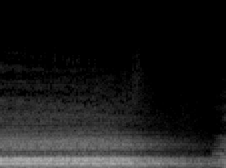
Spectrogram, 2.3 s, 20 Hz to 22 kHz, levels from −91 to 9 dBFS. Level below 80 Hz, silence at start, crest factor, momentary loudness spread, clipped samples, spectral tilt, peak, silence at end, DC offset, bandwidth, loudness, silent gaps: -62 dBFS; 0 s; 14 dB; 17 LU; under 0.1%; -3.5 dB/octave; -14 dBFS; 0 s; under 0.1%; 11 kHz; -27 LUFS; none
